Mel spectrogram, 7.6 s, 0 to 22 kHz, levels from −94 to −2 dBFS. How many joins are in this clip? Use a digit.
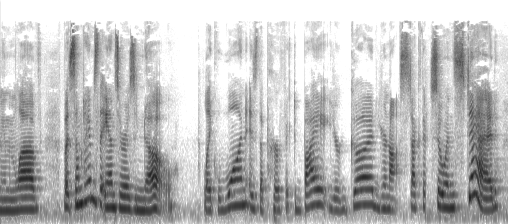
2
